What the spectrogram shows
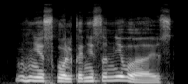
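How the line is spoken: Short chuckle. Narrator (Russian): хохотнул Александр Филиппович

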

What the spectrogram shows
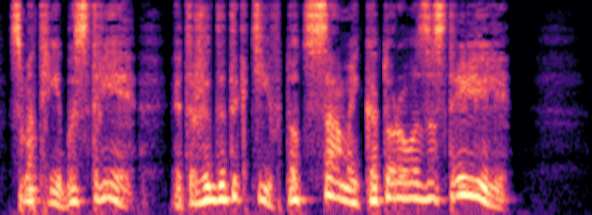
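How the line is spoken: Hurried whisper. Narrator (Russian): торопливо зашептал

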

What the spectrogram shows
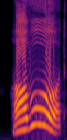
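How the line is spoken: Shout. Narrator (Russian): крикнул он

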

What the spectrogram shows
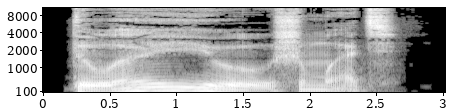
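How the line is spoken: Stunned exhale. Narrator (Russian): Ошарашенно выдохнул

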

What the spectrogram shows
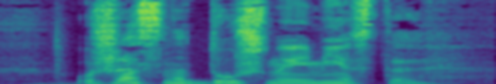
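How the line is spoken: Muttered through teeth. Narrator (Russian): сквозь зубы пробормотала миссис Мур

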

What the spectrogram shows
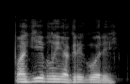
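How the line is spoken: Dejected, sinking voice. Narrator (Russian): упавшим голосом сказала Лукерья

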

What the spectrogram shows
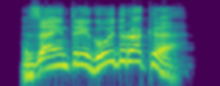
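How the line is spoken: Shouting. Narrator (Russian): крикнул Гоша

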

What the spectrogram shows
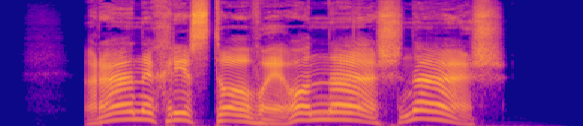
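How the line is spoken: One-eyed man's growl. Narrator (Russian): прорычал одноглазый Торнан

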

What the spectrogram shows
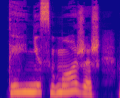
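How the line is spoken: Strained, forced out. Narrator (Russian): выдавила

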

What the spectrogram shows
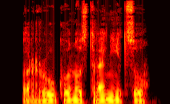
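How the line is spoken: Calm command. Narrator (Russian): спокойно приказал Георг

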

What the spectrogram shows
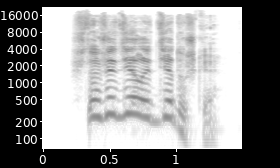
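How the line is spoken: Cheerful. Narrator (Russian): весело сказала Оля

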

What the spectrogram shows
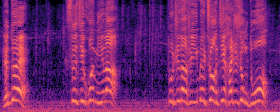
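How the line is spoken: Shouting. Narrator (Chinese): 刘辉喊道

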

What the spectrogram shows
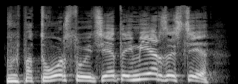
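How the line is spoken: Shouting. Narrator (Russian): закричала Мэри

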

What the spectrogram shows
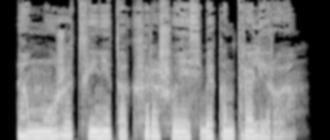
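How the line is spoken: Mutter. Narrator (Russian): пробормотал

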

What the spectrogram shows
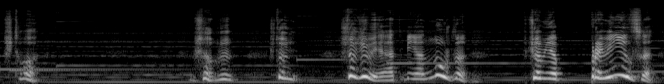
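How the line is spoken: Shrill, unrecognizable shout. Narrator (Russian): визгливо закричал Гулливер, сам не узнавая своего голоса

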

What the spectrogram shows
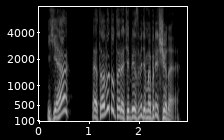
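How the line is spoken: Hurt, childlike voice. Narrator (Russian): ответил Ракард обиженным голосом несправедливо выруганного ребенка

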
